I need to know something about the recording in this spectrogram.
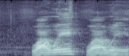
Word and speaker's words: Huawei: I always get the name wrong and everyone laughs at me. Huawei, that's it.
